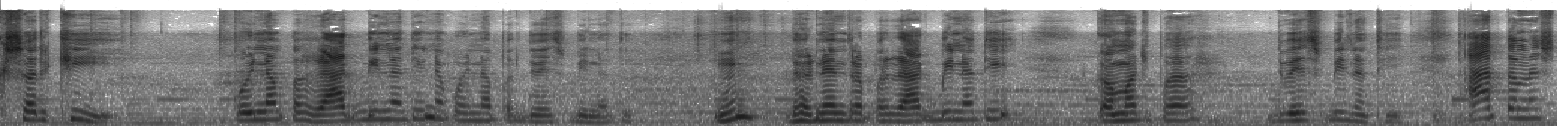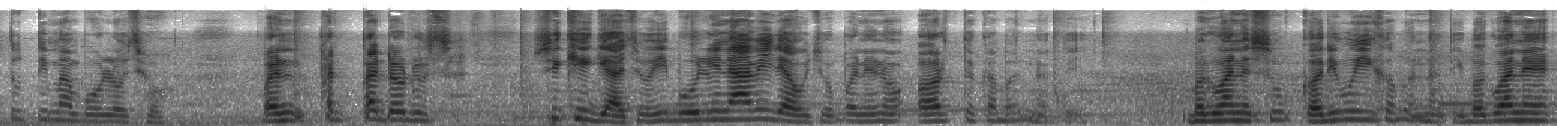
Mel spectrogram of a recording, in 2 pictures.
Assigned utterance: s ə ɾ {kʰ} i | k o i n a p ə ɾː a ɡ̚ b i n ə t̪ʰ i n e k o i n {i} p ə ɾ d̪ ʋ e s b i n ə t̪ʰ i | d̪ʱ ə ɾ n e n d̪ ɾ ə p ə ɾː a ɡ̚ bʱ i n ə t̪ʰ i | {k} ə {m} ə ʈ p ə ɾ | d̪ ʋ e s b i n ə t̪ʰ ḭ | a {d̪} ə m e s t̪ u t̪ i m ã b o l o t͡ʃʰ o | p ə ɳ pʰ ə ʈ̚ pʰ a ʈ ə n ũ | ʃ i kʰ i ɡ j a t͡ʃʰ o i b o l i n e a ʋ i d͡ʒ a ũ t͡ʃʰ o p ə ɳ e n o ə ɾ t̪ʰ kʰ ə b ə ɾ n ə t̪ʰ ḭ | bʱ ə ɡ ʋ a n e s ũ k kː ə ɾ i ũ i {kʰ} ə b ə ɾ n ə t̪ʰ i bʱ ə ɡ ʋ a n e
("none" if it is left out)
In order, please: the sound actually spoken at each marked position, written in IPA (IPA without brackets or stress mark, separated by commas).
kʰ, a, k, m, t̪, kʰ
